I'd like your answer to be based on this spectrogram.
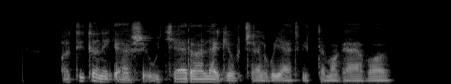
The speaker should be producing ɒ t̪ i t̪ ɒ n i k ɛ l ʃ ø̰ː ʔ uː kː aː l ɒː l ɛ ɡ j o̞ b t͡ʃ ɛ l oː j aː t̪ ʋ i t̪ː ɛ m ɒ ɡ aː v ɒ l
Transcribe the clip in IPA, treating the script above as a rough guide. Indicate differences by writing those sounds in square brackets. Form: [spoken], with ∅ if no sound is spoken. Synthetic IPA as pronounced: ɒ t̪ i t̪ ɒ n i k ɛ l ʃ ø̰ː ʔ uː [cː] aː [ɾ] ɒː l ɛ ɡ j o̞ b t͡ʃ ɛ l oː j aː t̪ ʋ i t̪ː ɛ m ɒ ɡ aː v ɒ l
